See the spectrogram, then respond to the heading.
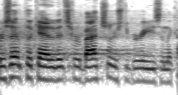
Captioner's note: applause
